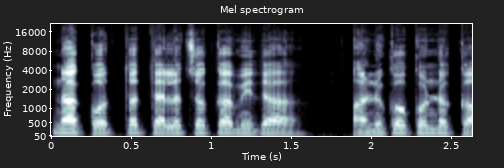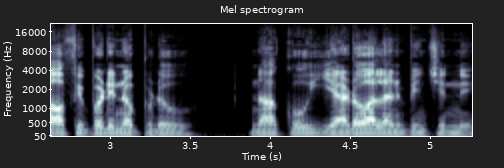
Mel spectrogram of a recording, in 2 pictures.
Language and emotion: Telugu, sad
